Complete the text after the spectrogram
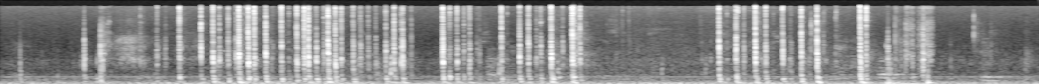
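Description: Keys clack on a keyboard in quick bursts.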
